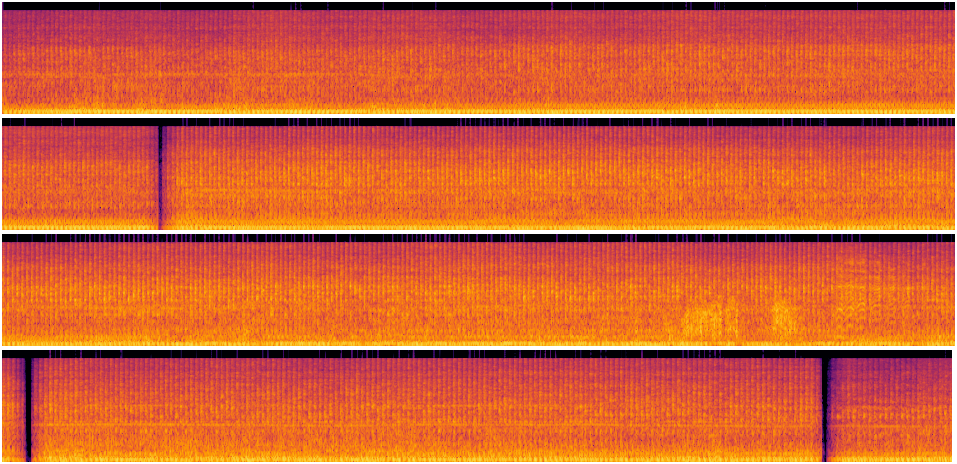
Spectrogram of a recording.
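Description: Small engine of a motorized outrigger fishing boat running steadily under way, a constant low drone with wind and water hiss over it. The sound drops out briefly three times.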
